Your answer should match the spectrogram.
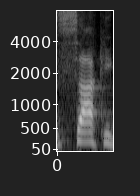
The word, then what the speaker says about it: Psaki: then I was told it's a silent P so I'll just I'll pronounce it properly because I'm not making fun of a name for the sake of it Jen Sak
